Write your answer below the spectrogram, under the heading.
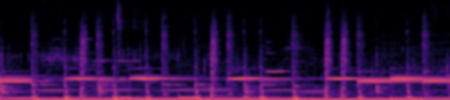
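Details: Steady music with low sustained tones, soft bell-like notes and regular percussive thumps; no animal sound is heard.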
